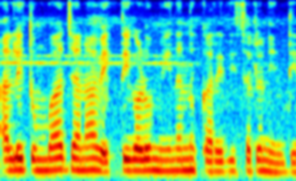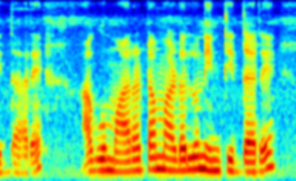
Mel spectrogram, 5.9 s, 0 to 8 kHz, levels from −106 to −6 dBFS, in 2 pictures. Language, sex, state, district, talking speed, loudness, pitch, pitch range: Kannada, female, Karnataka, Bangalore, 110 wpm, -15 LUFS, 180 Hz, 170-185 Hz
